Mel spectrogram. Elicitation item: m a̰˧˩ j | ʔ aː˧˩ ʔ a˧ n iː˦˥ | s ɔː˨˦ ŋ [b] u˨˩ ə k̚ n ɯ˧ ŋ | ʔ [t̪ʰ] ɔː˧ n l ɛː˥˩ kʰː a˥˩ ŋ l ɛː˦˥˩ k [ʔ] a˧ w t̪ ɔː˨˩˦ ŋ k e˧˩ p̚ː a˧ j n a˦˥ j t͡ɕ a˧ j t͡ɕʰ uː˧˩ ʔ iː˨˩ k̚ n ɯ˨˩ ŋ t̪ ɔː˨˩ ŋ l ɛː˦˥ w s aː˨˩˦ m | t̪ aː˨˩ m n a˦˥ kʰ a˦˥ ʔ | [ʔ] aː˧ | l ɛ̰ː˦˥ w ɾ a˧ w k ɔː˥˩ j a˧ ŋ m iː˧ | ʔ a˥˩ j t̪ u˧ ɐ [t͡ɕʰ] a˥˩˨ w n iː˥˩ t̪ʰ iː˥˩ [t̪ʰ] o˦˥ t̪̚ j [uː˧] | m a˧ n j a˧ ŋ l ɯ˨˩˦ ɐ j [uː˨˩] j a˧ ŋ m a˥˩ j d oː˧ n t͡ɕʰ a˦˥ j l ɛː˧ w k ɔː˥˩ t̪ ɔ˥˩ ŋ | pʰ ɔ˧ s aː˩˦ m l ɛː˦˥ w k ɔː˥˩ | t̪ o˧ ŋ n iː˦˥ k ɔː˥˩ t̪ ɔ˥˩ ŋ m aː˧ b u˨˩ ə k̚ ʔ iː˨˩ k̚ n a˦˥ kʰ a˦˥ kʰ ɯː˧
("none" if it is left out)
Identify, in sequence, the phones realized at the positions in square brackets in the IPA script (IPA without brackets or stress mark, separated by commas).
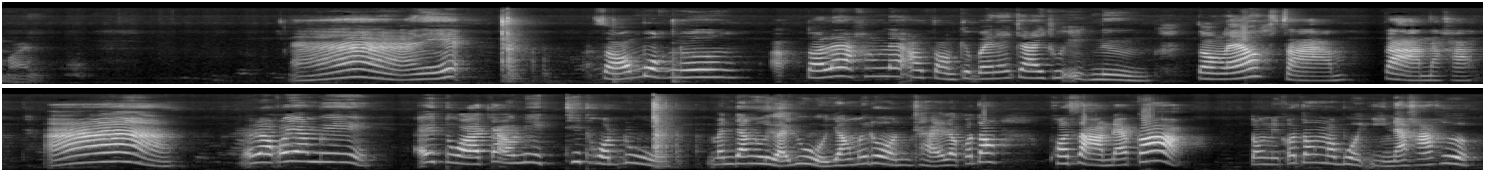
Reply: b, t̪, ʔ, ʔ, t͡ɕ, t̪ʰ, uː˨˩, uː˨˩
